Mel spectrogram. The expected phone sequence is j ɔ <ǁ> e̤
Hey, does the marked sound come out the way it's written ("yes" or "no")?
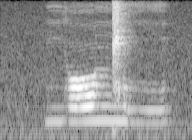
no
